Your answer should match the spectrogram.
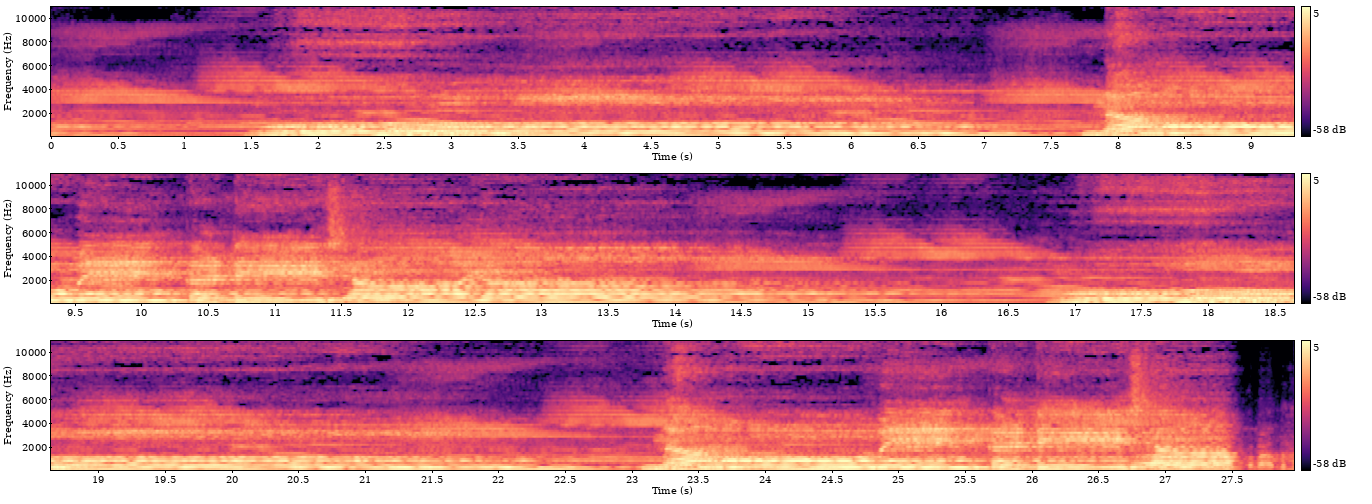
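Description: Indian devotional music: long held melodic notes over a steady drone, in four long phrases, each opening with an upward slide in pitch.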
